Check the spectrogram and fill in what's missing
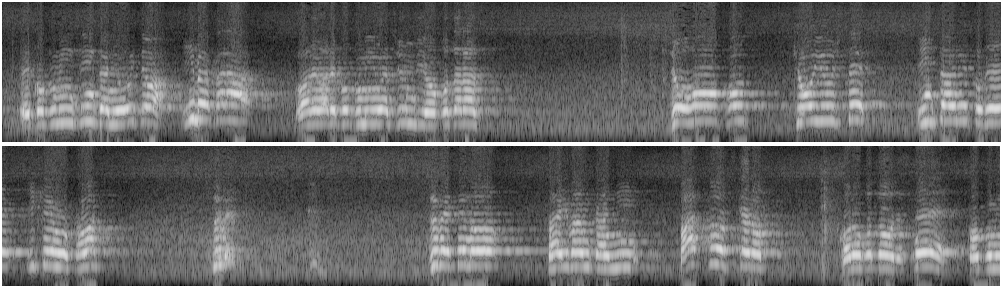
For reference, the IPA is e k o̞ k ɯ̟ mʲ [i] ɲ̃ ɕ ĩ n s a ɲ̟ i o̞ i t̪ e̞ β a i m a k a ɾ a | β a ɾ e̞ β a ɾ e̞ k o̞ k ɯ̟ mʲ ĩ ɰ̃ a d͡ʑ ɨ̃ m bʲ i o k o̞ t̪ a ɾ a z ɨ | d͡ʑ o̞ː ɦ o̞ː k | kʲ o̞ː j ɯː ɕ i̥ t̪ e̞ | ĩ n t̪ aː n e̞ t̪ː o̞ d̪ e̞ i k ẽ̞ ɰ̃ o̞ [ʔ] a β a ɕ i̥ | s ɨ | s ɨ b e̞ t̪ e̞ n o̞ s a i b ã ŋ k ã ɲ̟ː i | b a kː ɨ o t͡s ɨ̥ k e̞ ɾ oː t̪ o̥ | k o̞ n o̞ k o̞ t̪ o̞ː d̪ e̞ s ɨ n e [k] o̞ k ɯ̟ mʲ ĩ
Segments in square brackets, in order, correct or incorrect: incorrect: ĩ, incorrect: k, correct

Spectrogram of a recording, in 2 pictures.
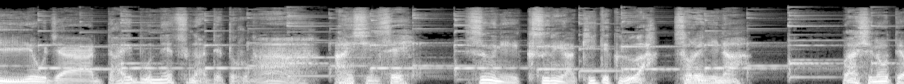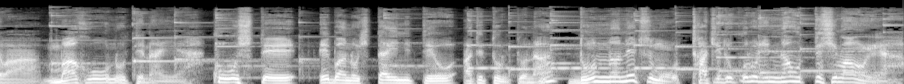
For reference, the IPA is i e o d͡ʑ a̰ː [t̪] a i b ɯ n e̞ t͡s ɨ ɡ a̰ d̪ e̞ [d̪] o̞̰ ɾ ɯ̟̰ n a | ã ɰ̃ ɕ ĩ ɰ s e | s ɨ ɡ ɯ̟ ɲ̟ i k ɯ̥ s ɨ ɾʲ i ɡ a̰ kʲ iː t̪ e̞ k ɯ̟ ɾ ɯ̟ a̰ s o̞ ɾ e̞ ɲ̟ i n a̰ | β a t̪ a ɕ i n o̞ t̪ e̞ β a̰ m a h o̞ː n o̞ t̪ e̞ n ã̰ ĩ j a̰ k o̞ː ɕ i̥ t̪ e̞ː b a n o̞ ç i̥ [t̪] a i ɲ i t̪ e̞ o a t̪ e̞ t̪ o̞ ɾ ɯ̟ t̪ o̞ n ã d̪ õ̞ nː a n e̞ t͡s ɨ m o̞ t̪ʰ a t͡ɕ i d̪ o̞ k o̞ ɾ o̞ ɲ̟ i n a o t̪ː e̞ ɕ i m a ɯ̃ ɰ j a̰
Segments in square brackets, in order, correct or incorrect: incorrect: d̪, incorrect: t̪, correct

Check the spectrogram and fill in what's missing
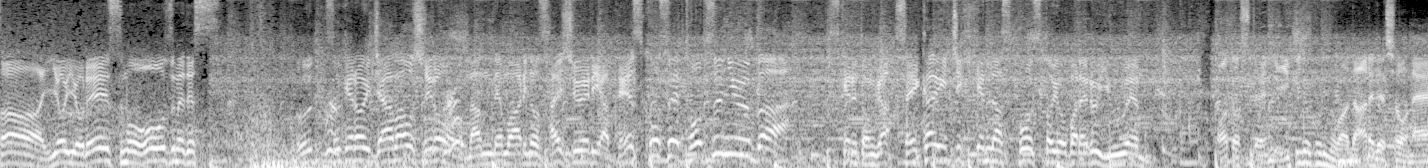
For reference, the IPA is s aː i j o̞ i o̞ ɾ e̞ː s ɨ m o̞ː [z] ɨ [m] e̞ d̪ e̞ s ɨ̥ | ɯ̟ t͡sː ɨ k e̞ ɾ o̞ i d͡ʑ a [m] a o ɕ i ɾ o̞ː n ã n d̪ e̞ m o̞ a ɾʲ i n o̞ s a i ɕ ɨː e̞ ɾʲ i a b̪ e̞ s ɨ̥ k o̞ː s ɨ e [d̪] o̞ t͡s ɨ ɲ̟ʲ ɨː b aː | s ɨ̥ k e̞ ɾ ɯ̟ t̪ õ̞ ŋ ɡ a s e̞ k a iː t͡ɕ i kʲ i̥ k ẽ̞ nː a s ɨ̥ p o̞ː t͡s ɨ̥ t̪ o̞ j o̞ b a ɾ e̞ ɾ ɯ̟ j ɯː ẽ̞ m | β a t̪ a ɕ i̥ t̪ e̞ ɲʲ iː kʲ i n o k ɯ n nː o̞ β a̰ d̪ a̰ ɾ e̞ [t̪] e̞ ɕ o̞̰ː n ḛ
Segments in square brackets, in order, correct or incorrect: correct, correct, correct, incorrect: t̪, incorrect: d̪

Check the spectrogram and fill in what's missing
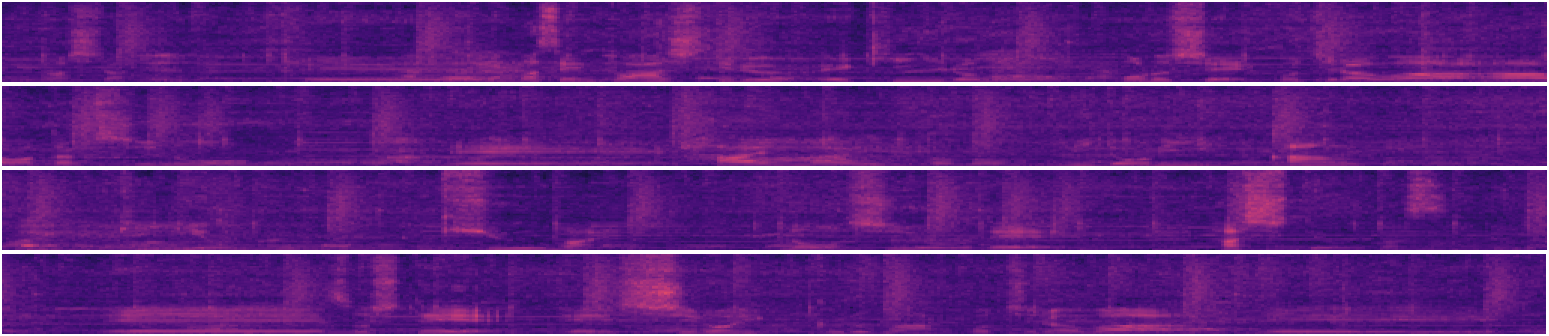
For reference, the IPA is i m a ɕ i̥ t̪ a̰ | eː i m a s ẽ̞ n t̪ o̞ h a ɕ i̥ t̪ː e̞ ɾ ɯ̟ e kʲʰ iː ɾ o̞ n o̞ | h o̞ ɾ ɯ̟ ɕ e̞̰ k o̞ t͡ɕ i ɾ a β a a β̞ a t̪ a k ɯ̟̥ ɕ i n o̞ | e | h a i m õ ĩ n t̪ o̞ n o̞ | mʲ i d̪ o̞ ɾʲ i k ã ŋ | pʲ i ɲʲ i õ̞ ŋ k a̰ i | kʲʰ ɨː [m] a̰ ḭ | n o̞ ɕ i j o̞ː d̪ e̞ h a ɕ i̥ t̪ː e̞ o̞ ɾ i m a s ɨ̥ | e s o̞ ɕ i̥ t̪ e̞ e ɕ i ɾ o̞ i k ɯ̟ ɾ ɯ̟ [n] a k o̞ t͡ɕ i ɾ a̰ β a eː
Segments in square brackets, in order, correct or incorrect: correct, incorrect: m

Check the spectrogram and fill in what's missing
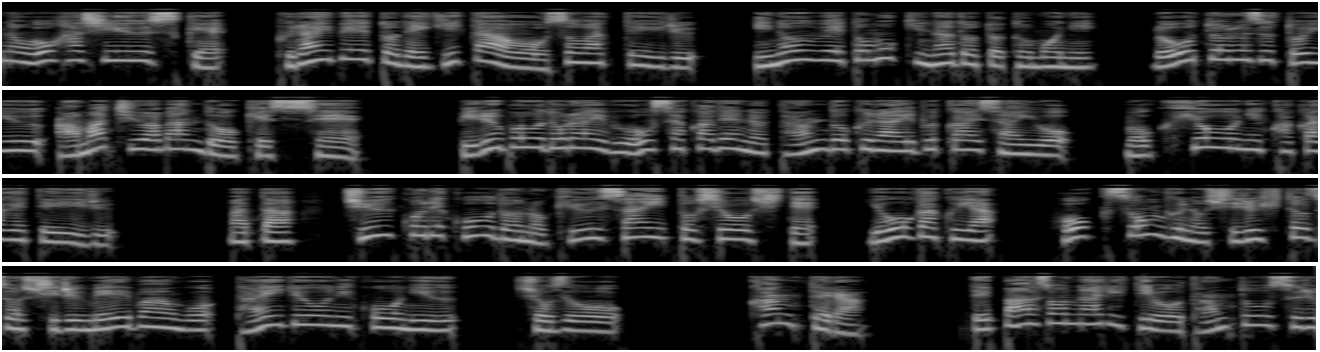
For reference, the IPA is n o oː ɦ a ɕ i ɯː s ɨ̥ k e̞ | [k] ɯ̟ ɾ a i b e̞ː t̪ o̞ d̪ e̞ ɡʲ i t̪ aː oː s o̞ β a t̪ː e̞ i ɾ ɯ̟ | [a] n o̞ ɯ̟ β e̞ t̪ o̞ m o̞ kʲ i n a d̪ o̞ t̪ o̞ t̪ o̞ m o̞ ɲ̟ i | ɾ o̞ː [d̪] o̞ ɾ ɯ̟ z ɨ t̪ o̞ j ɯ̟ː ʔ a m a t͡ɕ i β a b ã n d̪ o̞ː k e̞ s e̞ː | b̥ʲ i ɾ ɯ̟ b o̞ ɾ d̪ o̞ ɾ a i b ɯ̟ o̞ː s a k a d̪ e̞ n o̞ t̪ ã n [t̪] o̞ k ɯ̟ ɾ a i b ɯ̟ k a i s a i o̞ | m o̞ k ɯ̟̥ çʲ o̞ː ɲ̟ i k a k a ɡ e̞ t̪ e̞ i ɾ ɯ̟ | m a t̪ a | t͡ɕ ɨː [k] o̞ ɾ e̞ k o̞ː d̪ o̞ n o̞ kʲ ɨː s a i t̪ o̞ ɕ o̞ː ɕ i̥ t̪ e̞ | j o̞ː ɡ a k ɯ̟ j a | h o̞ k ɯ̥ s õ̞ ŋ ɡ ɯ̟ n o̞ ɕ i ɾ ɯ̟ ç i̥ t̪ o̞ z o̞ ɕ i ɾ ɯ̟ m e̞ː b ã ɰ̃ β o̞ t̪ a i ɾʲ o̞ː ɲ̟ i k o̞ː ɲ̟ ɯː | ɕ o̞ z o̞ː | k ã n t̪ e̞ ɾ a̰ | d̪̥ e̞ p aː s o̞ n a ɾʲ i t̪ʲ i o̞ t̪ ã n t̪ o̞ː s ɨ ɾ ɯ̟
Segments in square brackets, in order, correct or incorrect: incorrect: p, incorrect: i, incorrect: t̪, incorrect: d̪, correct

